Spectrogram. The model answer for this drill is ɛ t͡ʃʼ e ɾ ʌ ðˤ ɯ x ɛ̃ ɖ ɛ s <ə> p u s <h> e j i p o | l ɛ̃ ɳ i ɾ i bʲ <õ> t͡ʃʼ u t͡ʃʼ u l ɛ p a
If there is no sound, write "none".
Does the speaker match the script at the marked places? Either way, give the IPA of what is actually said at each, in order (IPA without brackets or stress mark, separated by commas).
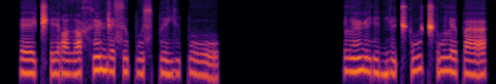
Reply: ɯ, p, õ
